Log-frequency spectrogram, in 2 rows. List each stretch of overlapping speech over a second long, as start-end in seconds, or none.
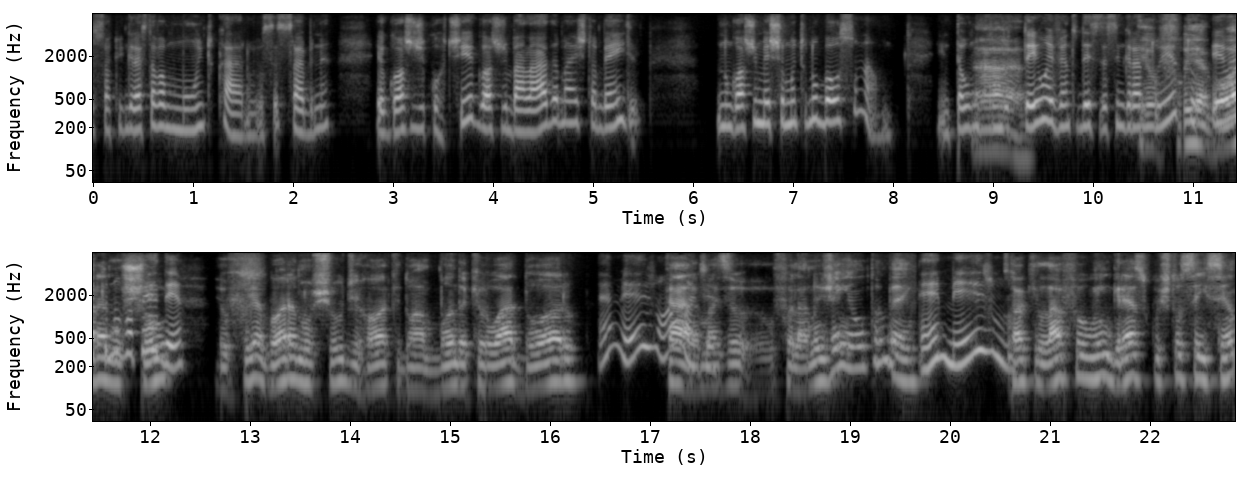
10.4-12.3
